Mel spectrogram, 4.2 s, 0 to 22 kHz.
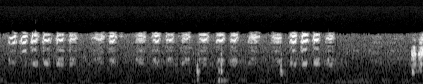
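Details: Great tits at a nest box in Théding on 3 July 2023, during the first fledging of the second brood. Rapid bursts of short, buzzy chirps, about twenty in three seconds, then a pause and a louder call.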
